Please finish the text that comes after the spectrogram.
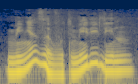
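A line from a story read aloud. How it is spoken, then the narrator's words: Cheerful laughter. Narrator (Russian): весело рассмеялся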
